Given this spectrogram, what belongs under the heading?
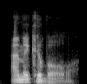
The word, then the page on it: amicable: British English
